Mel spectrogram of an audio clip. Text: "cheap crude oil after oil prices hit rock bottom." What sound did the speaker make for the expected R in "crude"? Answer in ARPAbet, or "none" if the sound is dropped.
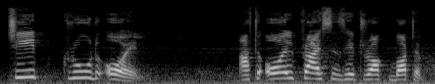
R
